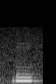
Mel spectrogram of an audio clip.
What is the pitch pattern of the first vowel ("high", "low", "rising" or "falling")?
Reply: high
